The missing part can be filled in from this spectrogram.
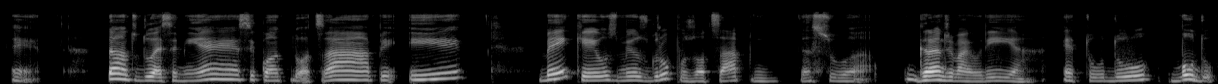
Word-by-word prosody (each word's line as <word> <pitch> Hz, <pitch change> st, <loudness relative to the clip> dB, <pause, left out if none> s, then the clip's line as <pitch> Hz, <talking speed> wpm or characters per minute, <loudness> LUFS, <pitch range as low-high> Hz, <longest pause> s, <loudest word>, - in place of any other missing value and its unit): É, -, -, -10 dB, 0.7 s
tanto 240 Hz, -5 st, +5 dB
do 180 Hz, 0 st, +2 dB
SMS, 210 Hz, +7 st, 0 dB
quanto 175 Hz, -2 st, -2 dB
do -, -, -7 dB
WhatsApp 205 Hz, 0 st, 0 dB
e 250 Hz, +8 st, 0 dB, 0.7 s
bem 245 Hz, -, +4 dB
que 185 Hz, -2 st, +1 dB
os 195 Hz, -1 st, -2 dB
meus 180 Hz, -1 st, -4 dB
grupos, 185 Hz, -, -4 dB
o 150 Hz, -, -6 dB
WhatsApp, 160 Hz, +5 st, -4 dB, 0.5 s
da 150 Hz, +1 st, -9 dB
sua 155 Hz, +6 st, -6 dB, 0.4 s
grande 200 Hz, -4 st, +7 dB
maioria, 145 Hz, -3 st, -5 dB, 0.2 s
é 180 Hz, -2 st, -3 dB
tudo 175 Hz, +6 st, -3 dB, 0.2 s
mudo. 175 Hz, +2 st, +1 dB
185 Hz, 110 wpm, -26 LUFS, 165-215 Hz, 0.7 s, grande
